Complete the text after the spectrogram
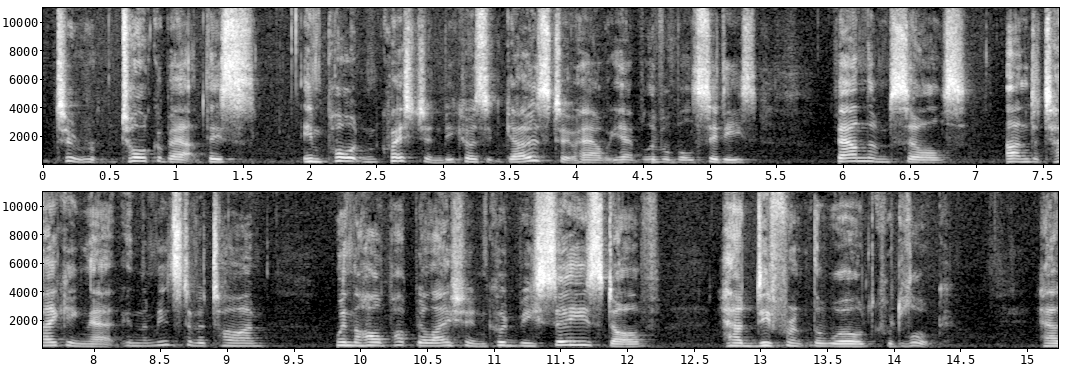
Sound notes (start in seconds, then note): none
